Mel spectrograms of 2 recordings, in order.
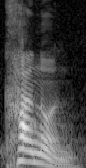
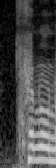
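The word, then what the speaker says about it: canon: 카논. 캐논 하는 것이 아니라 이거는 라틴어이기 때문에 발음 교대로 읽어요. 카논 이렇게 읽어요.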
